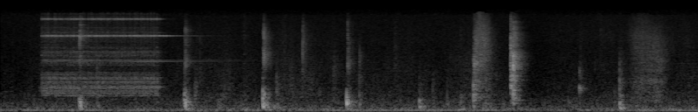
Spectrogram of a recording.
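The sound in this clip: A telephone rings with one sustained bright electronic trill lasting under two seconds, then a series of sharp clicks and taps follows, all fairly faint.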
